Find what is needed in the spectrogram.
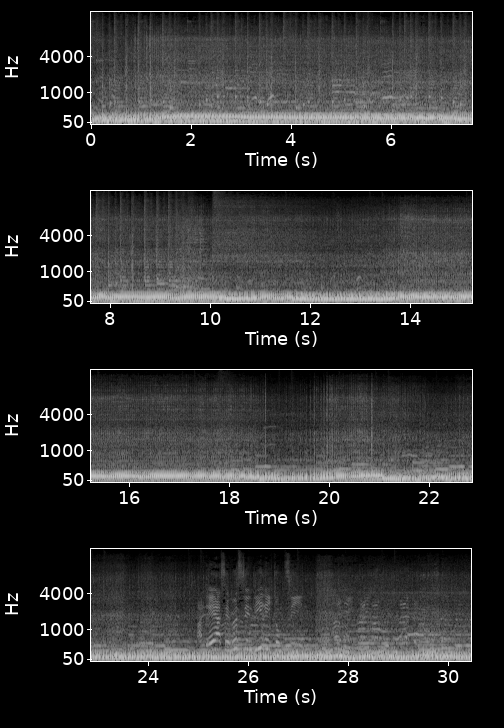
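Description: An ATV engine revving in long held bursts, rising, holding several seconds and dropping back three times, as the machine is worked to get out of deep mud, with music playing over it and brief voices near the end.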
